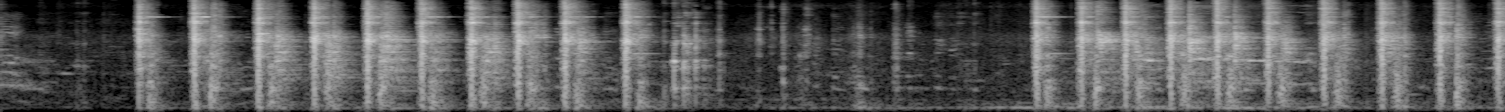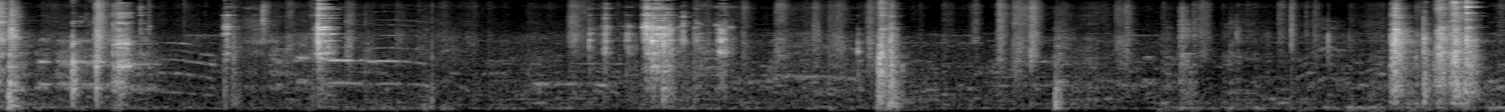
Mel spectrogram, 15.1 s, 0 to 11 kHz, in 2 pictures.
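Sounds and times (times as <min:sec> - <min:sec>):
hammer blows on metal: 0:05.2 - 0:08.1.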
